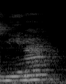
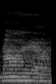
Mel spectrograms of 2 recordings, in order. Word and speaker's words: Ninah: I'm pronouncing my name wrong. It's Ninah. It's literally Ninah. At school, people would call me like Ninah or Naya. Like, where do you get Ninah from? I don't get it.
